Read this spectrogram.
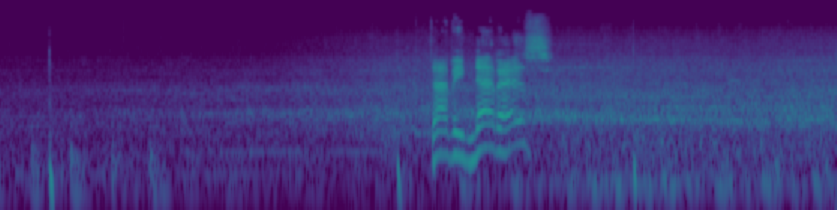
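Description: A stadium crowd roars, swelling louder.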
